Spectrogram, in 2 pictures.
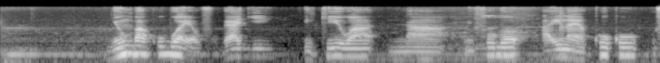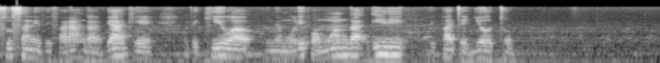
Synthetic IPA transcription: ɲumbakuɓwajaufuɠaʄiː | kʰiwa | na | mifuɡɔainajakukuhususanivifaɾaŋɡavjakʰɛ | vikʰiwavimɛmulikwamwaŋɡaili | vipatɛʄɔtɔ

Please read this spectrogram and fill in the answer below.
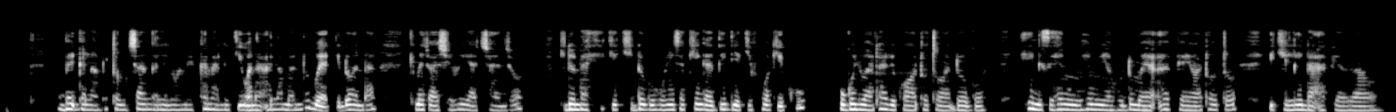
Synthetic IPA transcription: ɓɛɡalawtɔtɔm̩t͡ʃaŋɡalinaɔnɛkanalikiwanaʔalamandɔɡɔjakiɗɔndakinat͡ʃɔaʃiɾijat͡ʃaɲd͡ʒɔ | kiɗɔndahikikʰiɗɔɠɔhuɔɲɛʃakiŋɡaðiɗijakifuakikʰuː | huɡɔɲd͡ʒwahataɾikwawatɔtɔwaɗɔɠɔ | hiːnisɛɦɛmumuɦimujaɦuɗumaja̰ʔafjajawatɔtɔikʰilindaʔafjazaɔ

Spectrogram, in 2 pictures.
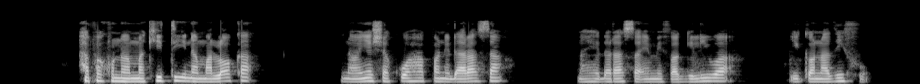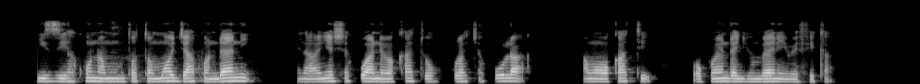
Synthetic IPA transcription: hapakunamakʰitinamalɔka | inaɔɲɛʃakuwaɦapaniɗaɾasa | nahiɔɗaɾasaimɛfaɣiliwa | ikɔnaðifu | hizihakunam̩tɔtɔmɔʄahapɔndaniː | naɔɲɛʃakuwaniwakatiwaku̥kulat͡ʃakula | amawakati | wʔa̰kuɛndad͡ʒumbaniːmɛfika

